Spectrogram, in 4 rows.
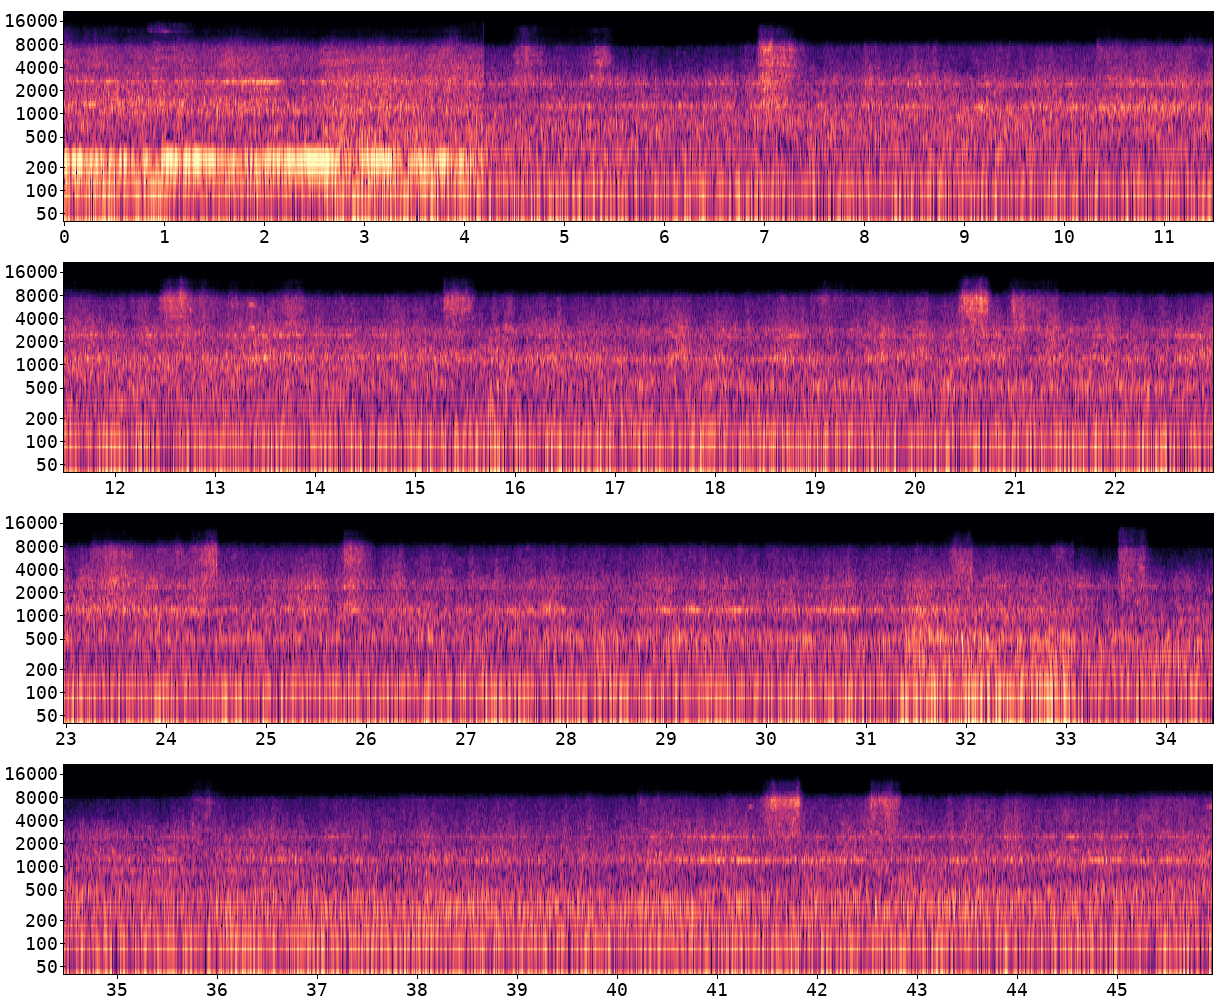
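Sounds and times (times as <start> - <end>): diesel train rumbling: 0.0 - 45.9.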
